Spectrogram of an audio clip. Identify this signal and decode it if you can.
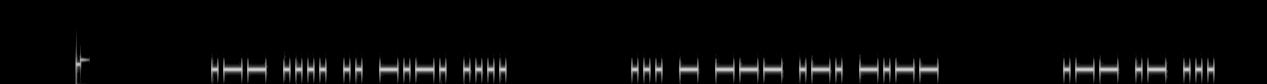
Morse code, heard as a keyed tone, about 20 wpm, 700 Hz. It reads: WHICH STORY WAS
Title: 3x Word-Spacing - Sentences from Top 300 Words - 20wpm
